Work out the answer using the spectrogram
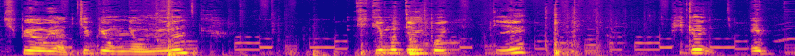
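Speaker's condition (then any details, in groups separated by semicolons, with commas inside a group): Cerebral palsy; brain lesion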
